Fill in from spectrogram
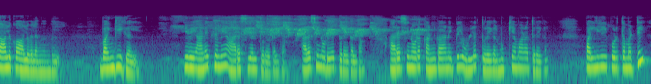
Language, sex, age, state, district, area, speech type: Tamil, female, 30-45, Tamil Nadu, Chengalpattu, urban, spontaneous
